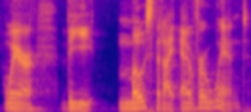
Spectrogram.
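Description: A man's voice: mid-range voice, fairly even intonation, slow, clean tone. A man in his twenties, a podcast guest, earnestly telling a personal story in casual talk. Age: 20s.

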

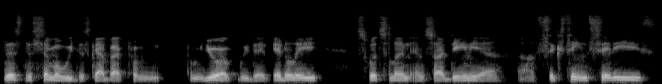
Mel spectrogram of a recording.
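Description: A man in his thirties talks through his music life in a relaxed way, often saying "man" and laughing. His voice sits very low. He sounds like a guest on a casual podcast. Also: normal speed. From Aberdeen, Maryland. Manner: easygoing, laughs often, says "man" a lot. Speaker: guest, vocal coach and assistant pastor.

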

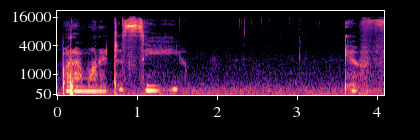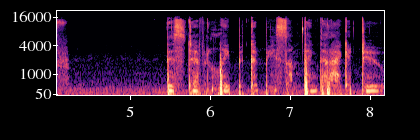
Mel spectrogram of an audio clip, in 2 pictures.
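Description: A middle-aged woman speaks entirely in a soft unvoiced whisper, unhurried and gentle. She draws words out and lets repeated words trail off to almost nothing, in a soothing ASMR manner. Her nerves show lightly beneath the calm. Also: mid-range voice, low-quality recording. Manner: slow, soothing, repeats words fading away. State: nervous. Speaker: podcast host.

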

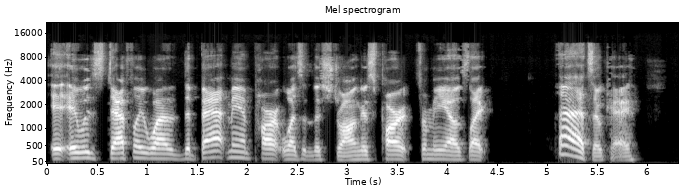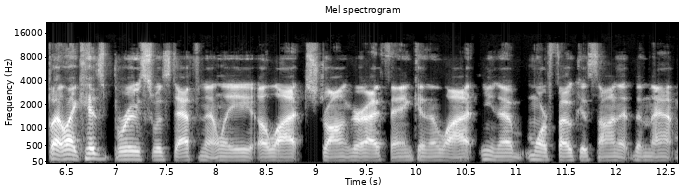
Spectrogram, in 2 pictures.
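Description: Low-voiced man chatting on a podcast. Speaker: podcast host. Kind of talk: casual review chat.

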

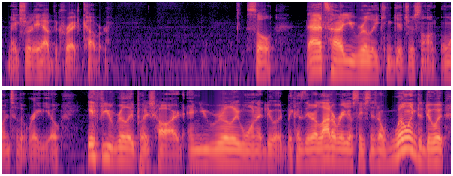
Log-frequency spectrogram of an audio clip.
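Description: Man, lowish pitch, casual advice talk, informal phrasing, emphatic repetition, conversational presenter. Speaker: music promotion advice presenter.

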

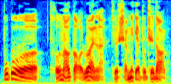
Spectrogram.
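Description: A confident, secretive radio-drama detective: lowish husky voice, animated, wryly amused. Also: male voice, heavily acted. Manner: chuckling, teasing, unhurried and evasive. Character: self-assured, secretive, amused male detective.

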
